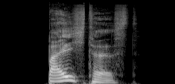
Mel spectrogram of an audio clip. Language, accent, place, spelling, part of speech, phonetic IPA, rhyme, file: German, Germany, Berlin, beichtest, verb, [ˈbaɪ̯çtəst], -aɪ̯çtəst, De-beichtest.ogg
- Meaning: inflection of beichten: 1. second-person singular present 2. second-person singular subjunctive I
